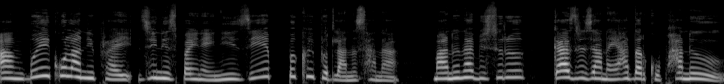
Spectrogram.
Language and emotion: Bodo, fearful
